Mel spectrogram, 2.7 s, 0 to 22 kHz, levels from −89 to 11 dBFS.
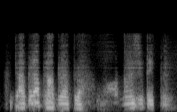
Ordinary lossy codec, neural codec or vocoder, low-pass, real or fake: none; codec, 44.1 kHz, 0.9 kbps, DAC; 7.2 kHz; fake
